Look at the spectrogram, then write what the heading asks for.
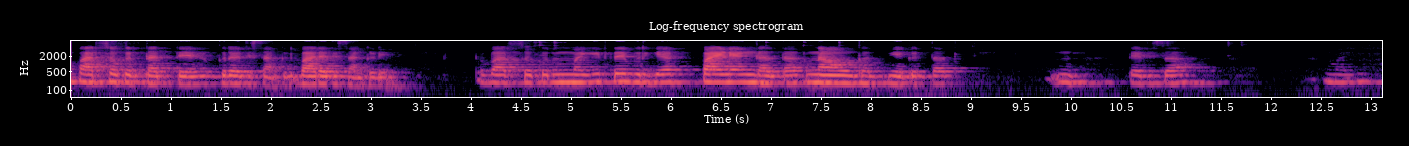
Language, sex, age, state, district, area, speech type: Goan Konkani, female, 45-60, Goa, Murmgao, rural, spontaneous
